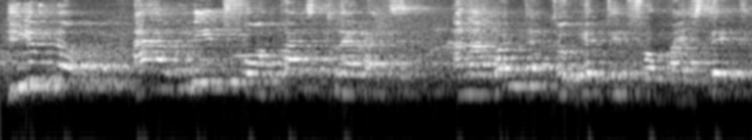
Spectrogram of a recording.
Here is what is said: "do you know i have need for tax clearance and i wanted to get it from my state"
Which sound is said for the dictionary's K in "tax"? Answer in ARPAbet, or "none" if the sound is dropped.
none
